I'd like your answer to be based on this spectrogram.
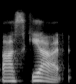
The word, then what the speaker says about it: Basquiat: But you also have Basquiat.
